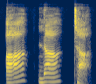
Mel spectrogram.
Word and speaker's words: anata: And just like we did before, let's sound out the syllables. A-na-ta. It has a really nice flow, doesn't it?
